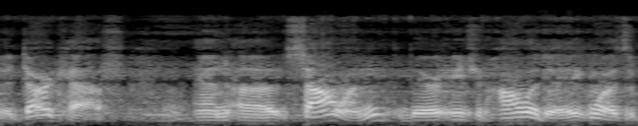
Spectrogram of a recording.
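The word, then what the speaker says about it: Samhain: was something that the ancient Kelts called sin. We spell it Sam Hayne. S A M H A I N.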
